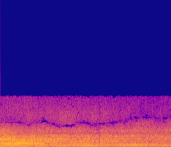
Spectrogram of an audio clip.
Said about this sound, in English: a car with Ralph Leonard at the wheel swerves crazily around the corner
